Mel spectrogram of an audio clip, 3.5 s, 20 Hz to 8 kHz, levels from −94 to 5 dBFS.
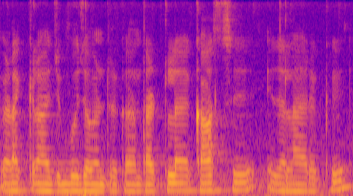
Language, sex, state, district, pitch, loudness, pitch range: Tamil, male, Tamil Nadu, Kanyakumari, 110 Hz, -20 LUFS, 105-115 Hz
